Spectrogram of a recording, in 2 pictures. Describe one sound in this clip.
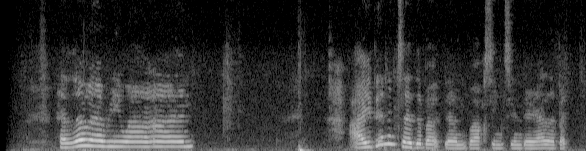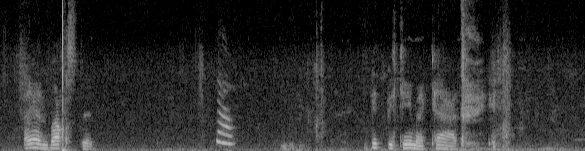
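A young girl talks and sings animatedly close by.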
